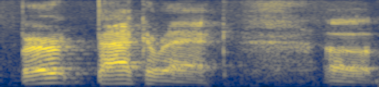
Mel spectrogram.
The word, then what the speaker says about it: Bacharach: i'll say it later i say it like i'm from western new york bacharach but you know i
